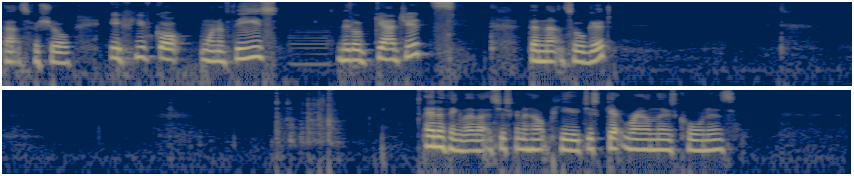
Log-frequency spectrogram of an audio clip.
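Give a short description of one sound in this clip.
A woman talks calmly and clearly close to a microphone.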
